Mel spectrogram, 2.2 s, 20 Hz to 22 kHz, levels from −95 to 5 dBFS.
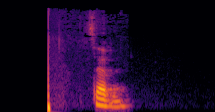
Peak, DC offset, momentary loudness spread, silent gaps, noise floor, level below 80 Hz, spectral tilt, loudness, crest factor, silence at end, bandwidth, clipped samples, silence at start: -2 dBFS; under 0.1%; 13 LU; none; -79 dBFS; -46 dBFS; -7 dB/octave; -23 LUFS; 24 dB; 0.9 s; 16.5 kHz; under 0.1%; 0.45 s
